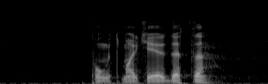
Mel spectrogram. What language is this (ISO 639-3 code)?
nor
